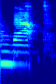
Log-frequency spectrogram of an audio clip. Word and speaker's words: gnat: The next word is a gnat. That little bug. The G is silent.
